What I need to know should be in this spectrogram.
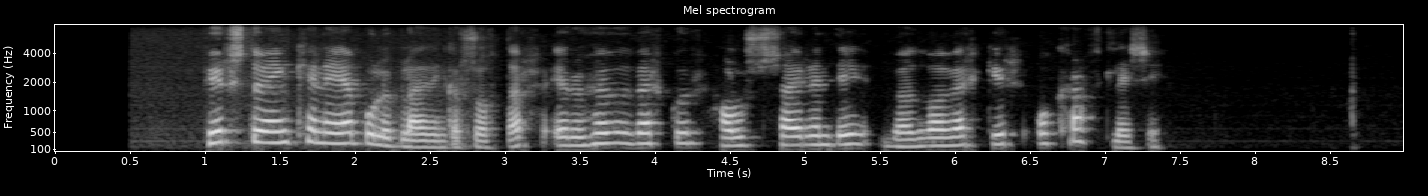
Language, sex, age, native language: Icelandic, female, 40-49, Icelandic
